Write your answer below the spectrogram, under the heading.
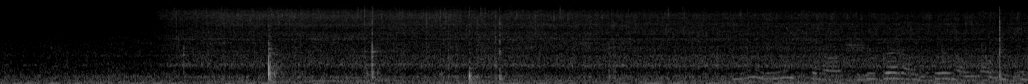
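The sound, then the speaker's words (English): Rice added to a hot frying pan for a Thai dish with green peppers sets off a steady, bright sizzle that swells in after a quieter start, with a few sharp utensil clicks and a voice talking near the end. “All right, I think it's good now to add the rice”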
